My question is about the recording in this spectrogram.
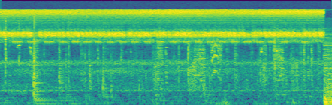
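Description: Steady chirring of night crickets, with faint irregular knocks of a carriage horse's hooves on the road.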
